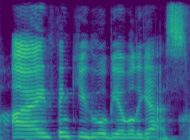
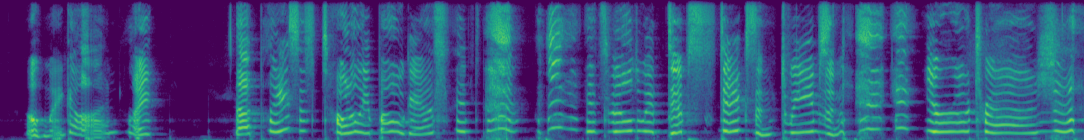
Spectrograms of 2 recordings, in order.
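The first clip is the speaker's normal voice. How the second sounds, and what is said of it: Sad, crying voice. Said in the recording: “Emotional, sad. ... Cry. Yeah. ... it's really an emotion, but it does make you sound a certain way.”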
